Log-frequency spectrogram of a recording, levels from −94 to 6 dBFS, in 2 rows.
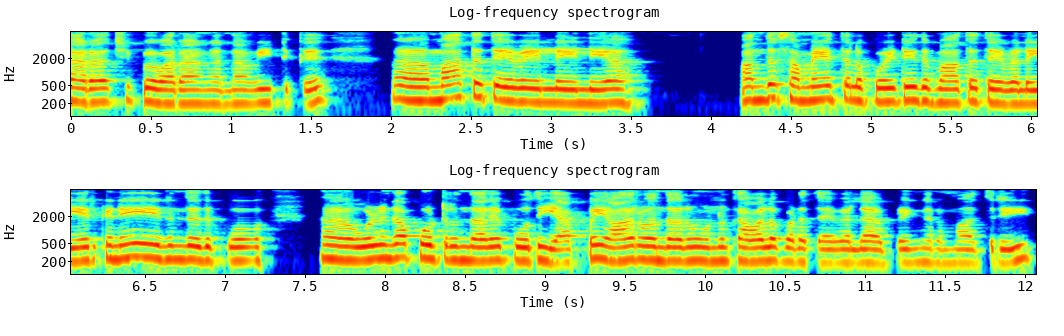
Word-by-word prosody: யாராச்சும் 220 +1 0
இப்ப 225 -1 0
வராங்கன்னா 200 0 -3
வீட்டுக்கு 210 -1 -4 0.5
ஆ - - +2 0.3
மாத்த 275 +2 0
தேவையில்ல 220 -3 +3
இல்லையா, 205 +1 +1 0.8
அந்த 240 +3 +1
சமயத்தில 245 0 +1
போயிட்டு 220 +1 +2
இத 230 - +1
மாத்தத் 210 +1 -1
தேவையில்ல 200 -1 +2
ஏற்கனவே 230 +4 +1
இருந்தது 225 -1 0
போ 210 - +2 0.8
ஒழுங்கா 235 +2 +3
போட்டிருந்தாலே 220 -2 +2
போதும் 210 -1 +2
எப்போ 185 +4 -4
யார் 220 +2 +1
வந்தாலும் 210 0 +1
ஒண்ணும் 210 +1 -4
கவலப்படத் 205 -1 0
தேவயில்ல 185 0 -1
அப்டிங்கிற 190 0 -7
மாதிரி 185 +1 -3
215 Hz, 140 wpm, -12 LUFS, 200-225 Hz, 0.8 s, தேவையில்ல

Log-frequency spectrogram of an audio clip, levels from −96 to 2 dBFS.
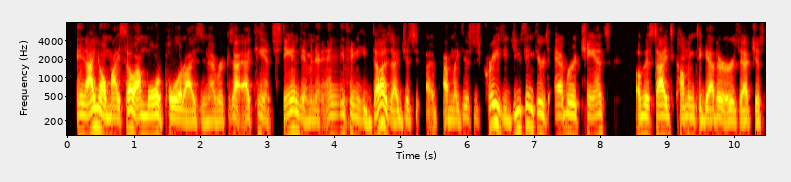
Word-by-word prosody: and 130 -1 0
I - - +9
know 150 -6 +5
myself, 115 +7 +4
I'm 125 - +4
more 125 +1 +2
polarized 100 -3 +1
than 95 +1 -9
ever 100 +1 -7
because - - -18
I - - +2
I - - -2
can't - - -10
stand 135 0 -3
him, 100 +2 -6
and 105 - -8
anything 125 +1 -8
he 100 -2 -7
does, 90 - +5
I - - -1
just, - - -9
I - - -7 0.2
I'm 105 - -1
like, 100 -2 -8
"This 115 -1 -10
is 105 -2 -18
crazy." 165 - -2
Do 125 +8 -7
you 150 - -2
think 160 -1 -4
there's 135 -3 -3
ever 125 +1 -1
a - - -5
chance, 125 +1 -8 0.4
of - - -1
the 120 -1 +1
sides 120 -2 +4
coming 115 0 -3
together, 105 +2 0
or 105 - 0
is 100 - -6
that 100 -1 -1
just 95 -1 -8
115 Hz, 245 wpm, -25 LUFS, 105-130 Hz, 0.4 s, I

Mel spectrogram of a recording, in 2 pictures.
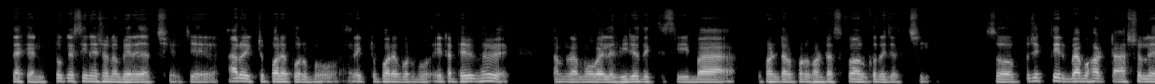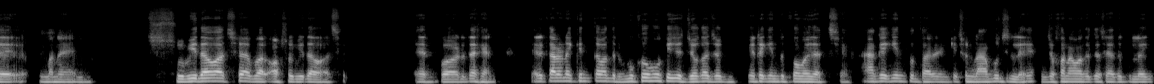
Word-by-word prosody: দেখেন 120 -3 0
procrastination 140 -3 0
ও - - -1
বেড়ে 120 0 +4
যাচ্ছে। 110 0 -7 0.2
যে, 125 - -2 0.4
আরো 150 0 +6
একটু 135 - -6
পরে 130 -1 +6
পড়ব, 120 -2 -1 0.3
আরো - - -6
একটু 120 - -12
পরে 125 -2 +4
পড়ব। 120 -1 -4 0.2
এটা 135 0 0
ভেবে, 140 +1 +4
ভেবে 155 -2 +2 0.5
আমরা 120 0 -2
মোবাইলে 120 -1 +3
ভিডিও 125 +1 +2
দেখতেছি 115 +1 -10 0.2
বা 120 0 +6 0.6
ঘন্টার 120 0 +1
পর 130 - -1
ঘন্টা 115 0 +1
স্ক্রল 130 -1 +2
করে 125 -1 0
যাচ্ছি। 110 -1 -8 0.7
সো, 130 - -3 0.2
প্রযুক্তির 155 +1 -1
ব্যবহারটা 135 -1 +3
আসলে 130 0 0 0.5
মানে, 115 0 -1 1.1
সুবিধাও 145 +3 +5
আছে 120 -1 -9
আবার 130 -1 +3
অসুবিধাও 125 0 0
আছে। 115 0 -14 0.8
এরপর 115 0 +1
দেখেন, 120 -4 +1 0.4
এর 145 - +2
কারণে 155 0 +5
কিন্তু 150 -2 -3
আমাদের 145 -3 +1
মুখো-মুখি 155 +3 +2
যে 140 - +4
যোগাযোগ 130 -1 +1 0.3
এটা 140 - +3
কিন্তু 130 -1 -1
কমে 130 -1 +3
যাচ্ছে। 115 0 -7 0.3
আগে 140 +2 +2
কিন্তু 140 -1 -2
ধরেন 125 -1 0
কিছু 125 0 -6
না - - +3
বুঝলে 130 -4 -1 0.3
যখন 125 +2 0
আমাদের 125 -1 +1
কাছে 125 0 -1
এতগুলো 120 0 -3
125 Hz, 160 wpm, -24 LUFS, 120-140 Hz, 1.1 s, আরো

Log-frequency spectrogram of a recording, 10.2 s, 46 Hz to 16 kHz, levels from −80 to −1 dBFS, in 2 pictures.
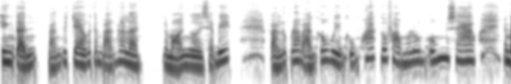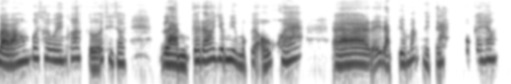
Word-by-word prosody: yên 225 -1 +2
tịnh, 165 -1 +2
bạn 150 +3 -6
cứ 215 - -6
treo 195 -4 0
cái 190 - -5
tấm 210 0 -7
bảng - - -5
đó 225 - -3
lên 175 -5 0 0.2
là 165 - -4
mọi 145 +2 +1
người 160 -3 0
sẽ - - -7
biết, 220 +6 -1 0.4
và 160 - -1
lúc 175 +8 -6
đó 235 - -1
bạn 160 -9 -2
có 230 - -4
quyền 215 -6 0
cũng 185 - -7
khóa 275 +1 -4
cửa 255 - -2
phòng 205 -6 -4
luôn 225 +2 -4
cũng 225 0 -3
hông 280 0 +1
sao. 235 -2 -1 0.2
Nhưng 270 -8 -4
mà - - +10
bạn - - +5
hông 230 +2 -1
có 285 - -1
thói 270 -1 -4
quen 240 -1 -1
khóa 280 +3 -2
cửa - - +1
thì 230 - -5
thôi, 200 -1 -3 0.3
làm 180 -4 +6
cái 235 - +1
đó 235 - +6
giống 260 0 +1
như 245 - +1
một 170 - -3
cái - - -4
ổ 160 - +2
khóa, 235 +7 +1 0.3
à, 185 +1 +6
để - - 0
đập 195 - +2
vô 195 - -1
mắt 250 +6 -4
người - - -6
ta, - - -2 0.2
ô 455 - -5
kê 240 - -4
hông? 255 +1 -1
220 Hz, 345 wpm, -25 LUFS, 185-245 Hz, 0.4 s, mà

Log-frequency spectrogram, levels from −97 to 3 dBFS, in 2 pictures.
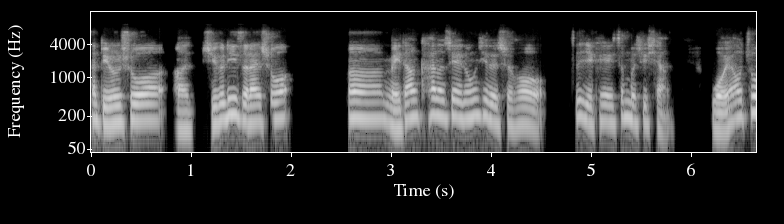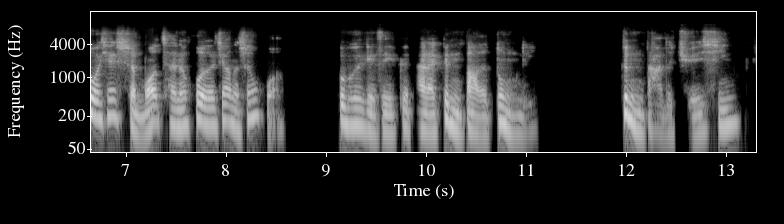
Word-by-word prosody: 那 170 - +1
比 145 - +3
如 150 +2 +5
说， 165 +1 +3
啊， 120 -1 -1
举 150 - +1
个 170 - +4
例 215 +3 +4
子 165 -4 +3
来 155 +1 +5
说， 180 +4 +1 0.5
嗯， 180 -1 +3
每 130 -4 +3
当 185 +5 +3
看 210 +2 +1
到 200 - +3
这 195 +1 +1
些 185 - +2
东 195 +3 0
西 200 - -2
的 160 -2 +1
时 145 -1 -1
候， 140 0 0 0.2
自 195 - -4
己 155 - +1
可 165 - -5
以 155 -1 0
这 190 +5 -3
么 165 -4 0
去 150 0 -5
想， - - -4 0.4
我 115 -1 +4
要 185 +7 +1
做 205 -1 +3
些 200 +3 -2
什 185 - +1
么 150 +11 +3
才 145 -3 -3
能 135 +1 -1
获 165 +2 +2
得 140 - -1
这 140 - -3
样 160 - -1
的 125 - -4
生 180 +11 -3
活， 140 -9 -11 0.5
会 160 - 0
不 140 - -4
会 140 - -1
给 115 -4 -3
自 110 - -8
己 105 - -4
更 125 +4 -7
带 120 -2 0
来 110 -1 +2
更 115 -2 -2
大 - - +2
的 100 - -5
动 110 - -3
力、 110 +4 -17 0.8
更 110 - +2
大 - - -6
的 100 0 -14
决 100 +2 -8
心， 135 +6 -4
155 Hz, 295 characters per minute, -22 LUFS, 125-180 Hz, 0.8 s, 如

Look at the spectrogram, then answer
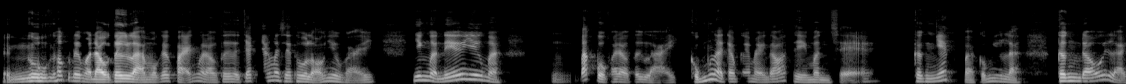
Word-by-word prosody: ờ, - - -5
ngu 155 +6 +3
ngốc 165 +3 -2
để 155 -1 +2
mà 120 -5 +2
đầu 115 0 +9
tư 140 -1 +9
lại 110 -5 +7
một 110 -1 -4
cái 150 +4 -1
khoản 160 - +1
mà - - -3
đầu 105 -1 -3
tư 125 +2 -4
thì 115 - -3
chắc 150 - -2
chắn 180 +4 -7
nó 185 - 0
sẽ 145 -3 -3
thua 140 -2 -1
lỗ 135 - 0
như 145 -2 -3
vậy. 100 +1 -8 0.4
Nhưng 195 +1 0
mà - - +3
nếu 180 - +3
như 225 -3 +1
mà, - - -2 0.5
ừm, - - -19
bắt - - +4
buộc - - +2
phải - - -5
đầu - - -1
tư 115 - -6
lại 100 +1 -8
cũng 190 +10 -2
là - - +3
trong 135 -1 -3
cái 140 - -8
mảng 110 -5 -6
đó 130 +7 -3
thì 115 -4 -4
mình 105 -2 -5
sẽ 135 - -7 0.4
cân 140 -2 -3
nhắc 190 +6 -1
và 105 - -5
cũng 135 - -8
như 145 - -8
là 105 -6 -4 0.3
cân 160 0 +4
đối 150 +8 0
lại - - -4
140 Hz, 280 wpm, -24 LUFS, 115-160 Hz, 0.5 s, đầu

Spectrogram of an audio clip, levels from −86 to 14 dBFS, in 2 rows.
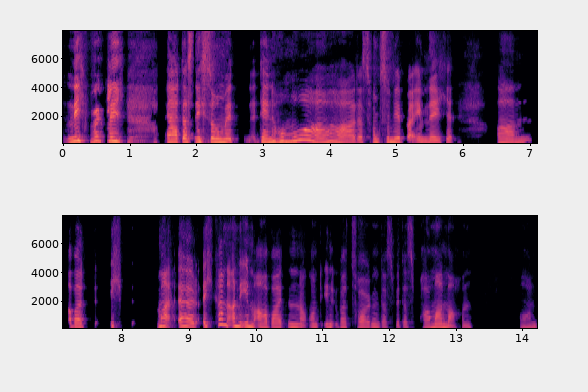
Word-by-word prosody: Nicht 285 +5 +6
wirklich, 280 0 +5 0.6
er 240 +1 +5
hat 240 - +1
das 235 0 +3
nicht 245 0 +2
so 235 -2 +4
mit 210 -1 +2
den 240 -1 0
Humor, 250 - +2
das 180 0 -5
funktioniert 240 +2 -2
bei - - 0
ihm 180 -1 -2
nicht. 185 +2 -1 0.7
Ähm, 185 -3 -4 0.2
aber 250 0 -1 0.4
ich - - -10 0.5
ma 270 +1 +1
äh, 265 -2 +2
ich 260 +1 -4
kann 375 -2 +1
an 275 -2 +2
ihm 250 -3 -1
arbeiten 210 +2 -5
und 190 -1 -12
ihn 205 0 -7
überzeugen, 190 -2 -10
dass 175 0 -19
wir 180 - -14
das 175 0 -17
paarmal 180 +3 -5
machen. 175 -2 -9 0.7
Und, 165 0 -15
215 Hz, 145 wpm, -23 LUFS, 185-250 Hz, 0.7 s, Nicht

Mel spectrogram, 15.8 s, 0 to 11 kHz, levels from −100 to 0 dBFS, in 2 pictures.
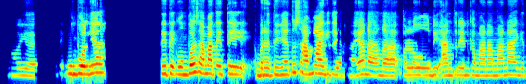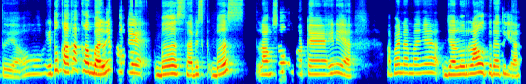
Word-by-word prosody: Oh, 250 0 -17
iya. 240 -2 -7 0.4
Titik 290 0 -25
umpulnya 295 +2 +6 1.0
titik 295 -1 +3
kumpul 280 +5 +6
sama 305 -1 +5
titik 295 -1 0 0.3
berhentinya 255 +2 -1
itu 345 - -2
sama, 285 +2 +3 0.2
gitu 280 -1 -8
ya, - - -3
Kak, 220 - -10
ya? - - +2
Enggak 260 -3 -1
enggak 235 -2 -1 0.2
perlu 255 0 -5 0.3
dianterin 250 +1 -4
ke 255 - -8
mana-mana, 240 +2 -4 0.2
gitu 240 0 -12
ya? - - -8
Oh. 280 +3 -11 0.2
Itu 300 - 0
Kakak 375 +4 +6
ke 390 - +5
Bali 290 +5 +8
pakai 360 -3 -2 0.4
bus? 295 +2 +3
Habis 270 +2 -1 0.2
bus, 325 +6 +2 0.4
langsung 275 +7 -1 0.2
pakai, 285 0 -2 0.2
ini 335 - -5
ya - - +1 0.6
apa 320 +4 -2
namanya? 320 +1 -5 0.3
Jalur 275 +1 +2
laut, 335 +2 +6
berarti 295 0 -2
ya? 220 - -2
280 Hz, 160 wpm, -21 LUFS, 255-310 Hz, 1.0 s, Bali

